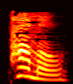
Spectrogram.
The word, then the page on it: pommel: ‘pʌməl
